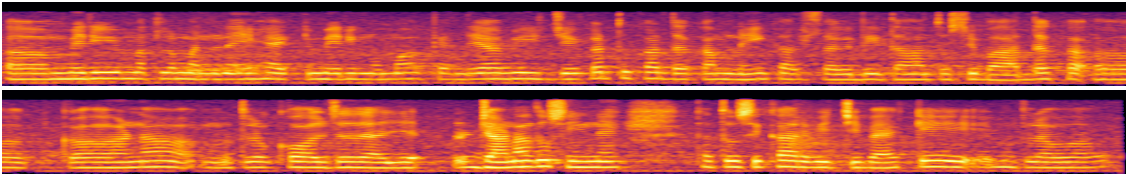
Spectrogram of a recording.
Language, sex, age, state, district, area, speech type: Punjabi, female, 18-30, Punjab, Barnala, rural, spontaneous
